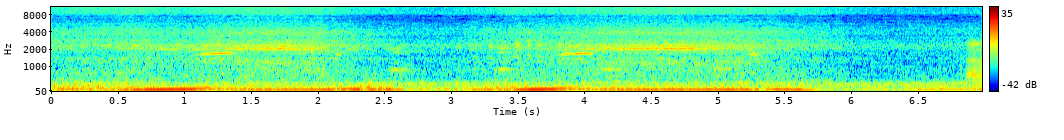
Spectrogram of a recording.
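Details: 2004 Chevrolet Silverado 1500 5.3L V8, whistle began after water pump replacement: engine swells with each rev and a faint thin high whistle rises on the peaks; cause unknown, owner suspects a vacuum line or intake manifold.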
